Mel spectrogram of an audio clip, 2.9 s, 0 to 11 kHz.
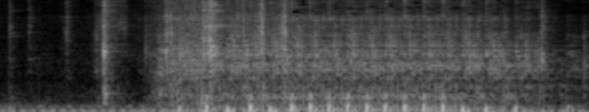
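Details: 1970s Honda G35 3.5 hp general purpose single-cylinder engine: thump settles after starting into an even beat of about three and a half per second, no knocks or misses.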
